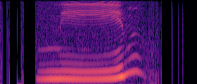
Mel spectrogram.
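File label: "nin2", Cantonese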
